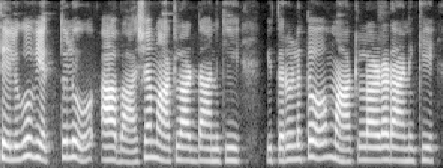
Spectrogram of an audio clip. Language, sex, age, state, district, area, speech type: Telugu, female, 30-45, Andhra Pradesh, Kakinada, rural, spontaneous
